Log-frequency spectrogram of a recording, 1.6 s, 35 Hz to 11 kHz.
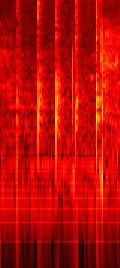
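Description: Someone taps the head of an RF 01 Pro tennis racket frame several times, for comparison with tapping its heart. Each tap is a short, dry knock with a mid-pitched tone of about 880 Hz that dies away almost instantly.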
